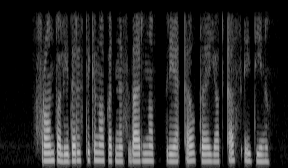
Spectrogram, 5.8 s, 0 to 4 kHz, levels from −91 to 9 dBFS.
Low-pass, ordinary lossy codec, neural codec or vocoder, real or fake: 3.6 kHz; AAC, 32 kbps; none; real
